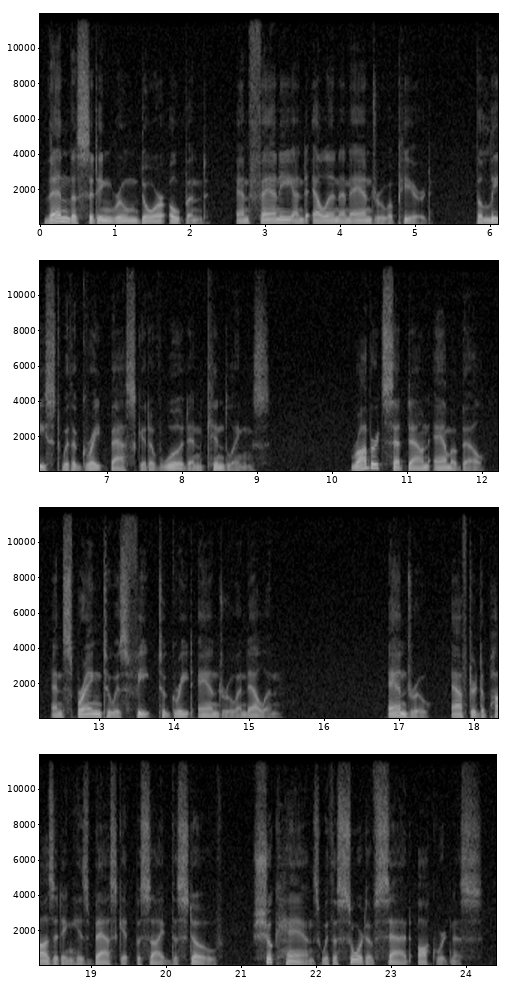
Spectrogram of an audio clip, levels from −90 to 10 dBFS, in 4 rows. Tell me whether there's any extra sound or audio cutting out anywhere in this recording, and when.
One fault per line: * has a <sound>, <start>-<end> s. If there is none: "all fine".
all fine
